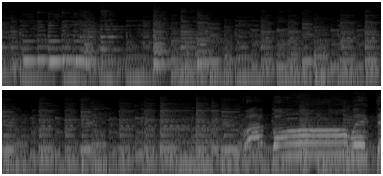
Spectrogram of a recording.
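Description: Solo grand piano playing a slow blues introduction in New Orleans style, rolling chords with right-hand runs. About eight seconds in, a man's voice slides up into one long held sung note over the piano.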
